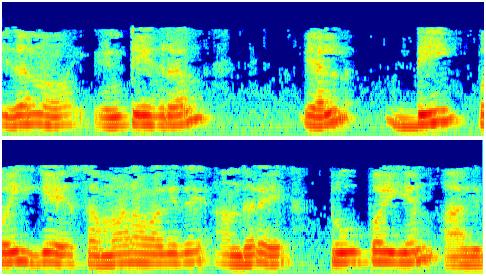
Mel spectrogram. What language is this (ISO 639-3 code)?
kan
